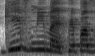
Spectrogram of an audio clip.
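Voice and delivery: high, loud demand; shouting demand. Retold or imitated. Demanding her papers from the officer, shouting. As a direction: shout it over him. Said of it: "I was trying to shout".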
